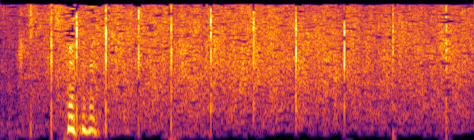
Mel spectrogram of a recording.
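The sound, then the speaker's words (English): An audience claps in a steady, moderate patter of overlapping hand claps, with a few sharper individual claps standing out and a brief murmur of voices near the start. “There's nothing more miserable than a half a clap.”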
